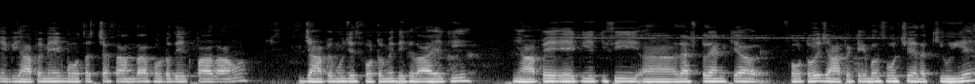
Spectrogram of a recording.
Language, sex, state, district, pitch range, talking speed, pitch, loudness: Hindi, male, Haryana, Rohtak, 130-135 Hz, 240 wpm, 130 Hz, -16 LUFS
